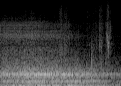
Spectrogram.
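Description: A steady droning hum with a hiss over it, one held low tone throughout, easing off near the end: an ambient drone from the audio drama's sound design.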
